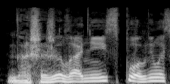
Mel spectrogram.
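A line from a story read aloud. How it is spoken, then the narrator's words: Exclaiming, man. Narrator (Russian): воскликнул доктор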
